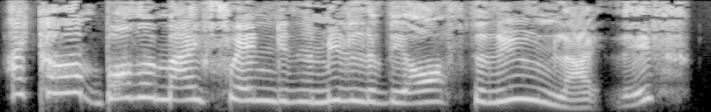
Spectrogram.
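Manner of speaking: high-pitched fussy objection; crying out. A narrator's reading. Miss Potter unwilling to bother her friend, protesting. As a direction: object in a high, put-upon voice. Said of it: "Miss Potter cried".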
